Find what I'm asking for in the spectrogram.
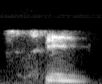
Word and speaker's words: SEAD: Seed, SEAD. – Seed as in like a seed, but SEAD. – Yeah, seed as in with D.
